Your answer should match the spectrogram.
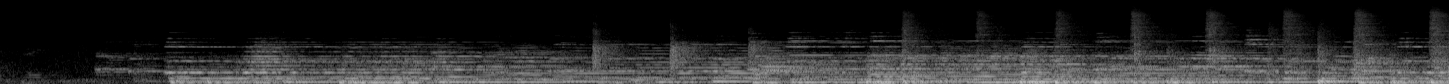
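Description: Steel pan band playing, the pans starting together abruptly about two seconds in after a near-quiet moment. From about nine seconds in, a run of sharp strikes joins the ringing pan notes.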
